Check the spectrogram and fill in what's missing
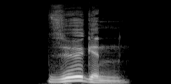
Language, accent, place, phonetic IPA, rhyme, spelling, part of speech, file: German, Germany, Berlin, [ˈzøːɡn̩], -øːɡn̩, sögen, verb, De-sögen.ogg
- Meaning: first-person plural subjunctive II of saugen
